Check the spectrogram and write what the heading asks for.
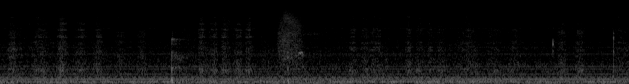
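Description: Pencil scratching on paper in many short, faint strokes as numbers on a drawn clock face are gone over to darken them.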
